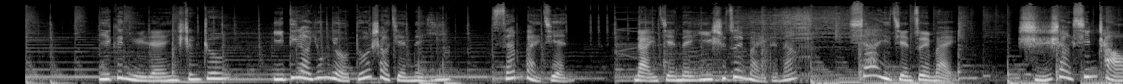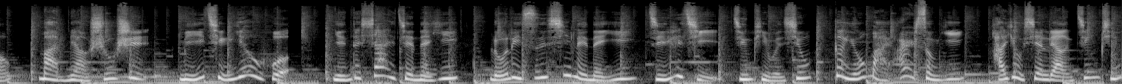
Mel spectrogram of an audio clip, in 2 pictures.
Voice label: 女 广告 服装 内衣 甜美; 罗丽丝系列

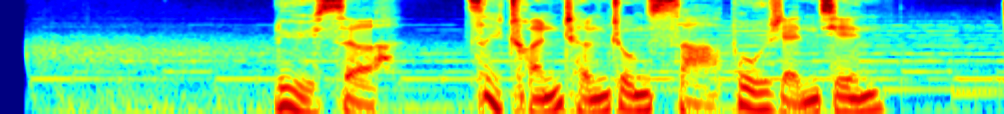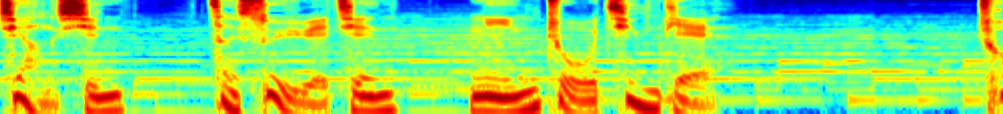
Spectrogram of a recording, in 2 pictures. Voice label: 男国 专题 企业 稳重; 园林公司

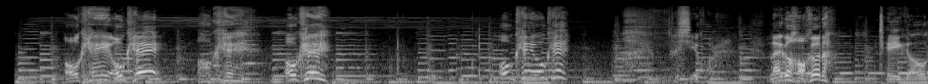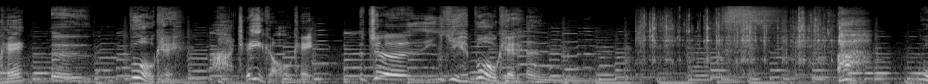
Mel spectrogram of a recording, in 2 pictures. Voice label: 广告 食品饮料 活力; 可口可乐

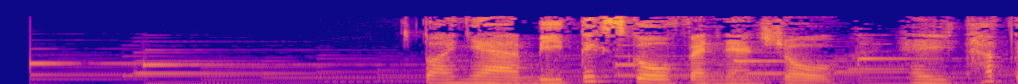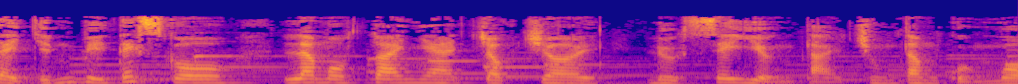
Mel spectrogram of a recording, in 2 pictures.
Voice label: 越南语男 抒情; 外语; 小语种

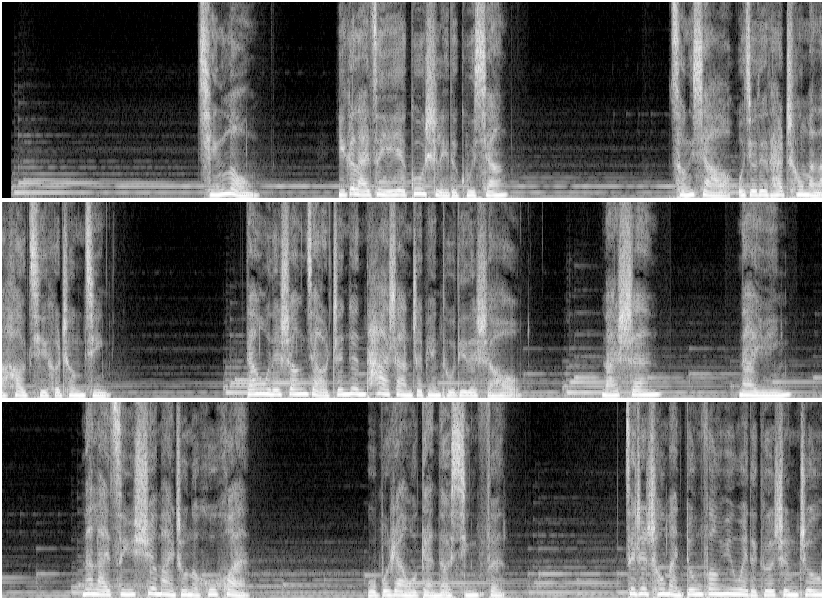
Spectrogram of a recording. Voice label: 宣传片 旅游 风景 知性; 晴隆

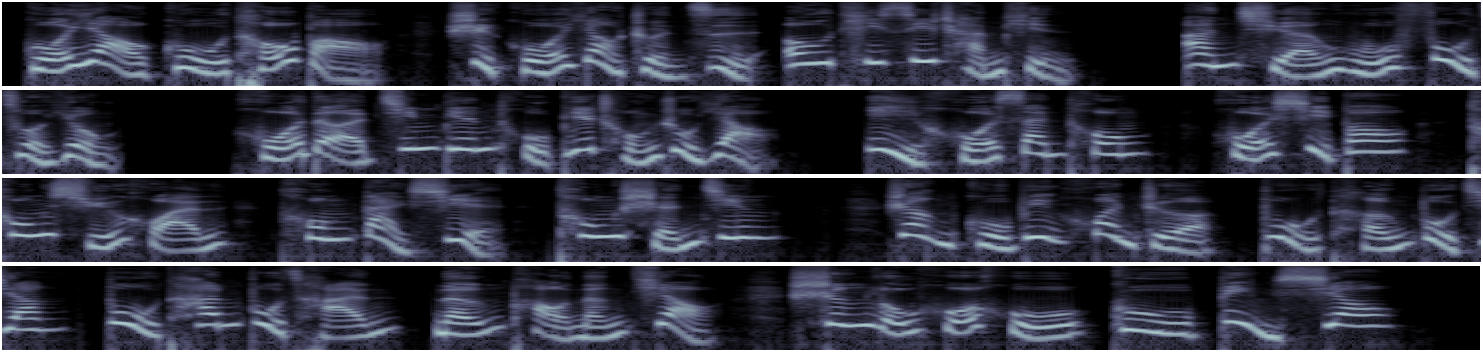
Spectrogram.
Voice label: 广告 医院医药 药物 力度

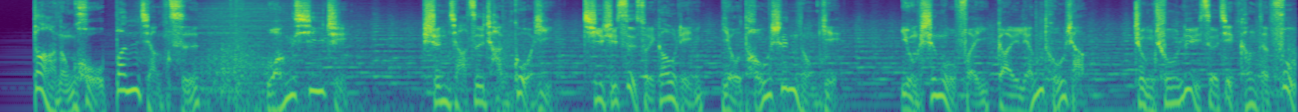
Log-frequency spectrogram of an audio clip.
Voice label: 男国 专题 颁奖

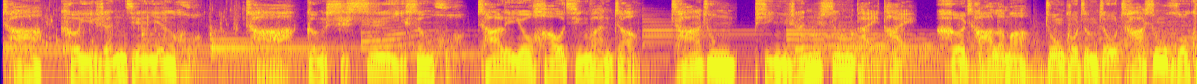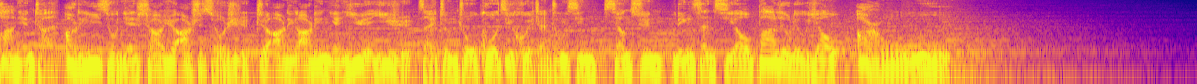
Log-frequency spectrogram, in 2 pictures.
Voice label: 男国 广告 食品饮料 茶 成熟

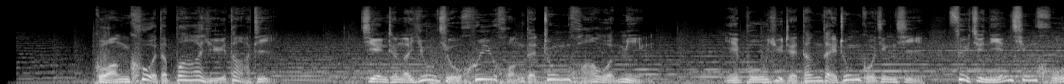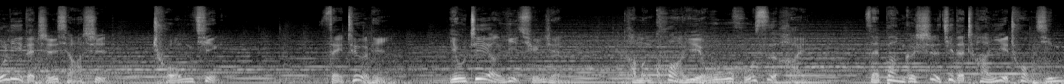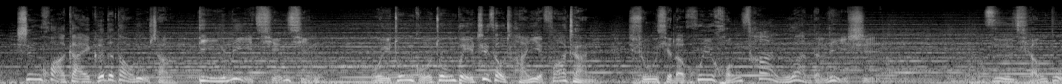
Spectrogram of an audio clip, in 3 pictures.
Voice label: 男国 专题 汇报 亲切; 重庆公司

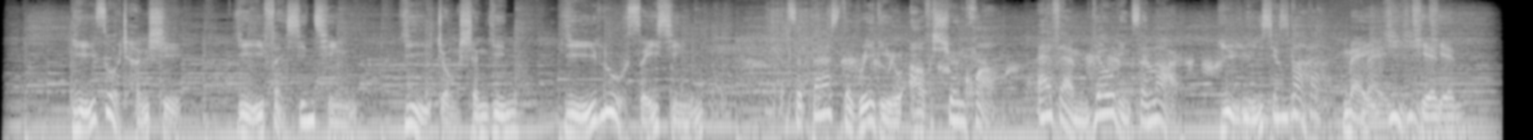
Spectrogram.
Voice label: 广告 片头片花 年轻, 男国; 宣化

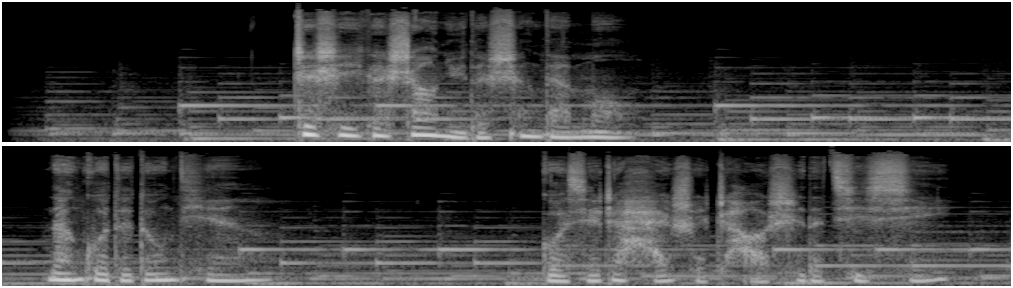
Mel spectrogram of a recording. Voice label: 微电影 少女

